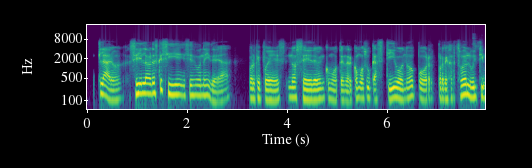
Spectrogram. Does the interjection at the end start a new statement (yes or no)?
yes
